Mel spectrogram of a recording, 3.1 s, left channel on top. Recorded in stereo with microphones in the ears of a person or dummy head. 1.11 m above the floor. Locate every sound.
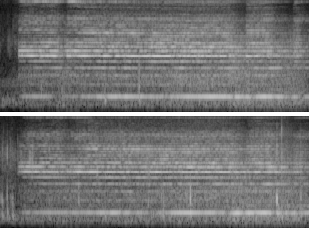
0.2 s a car horn: 65° left (ahead or behind), 7 m; by 3.0 s 30° left (ahead or behind), 6.5 m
